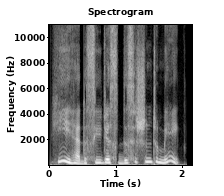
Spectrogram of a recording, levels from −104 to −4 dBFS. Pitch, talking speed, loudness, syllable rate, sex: 240 Hz, 195 wpm, -18 LUFS, 5.4 syllables/s, female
